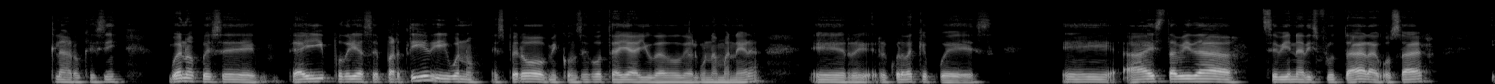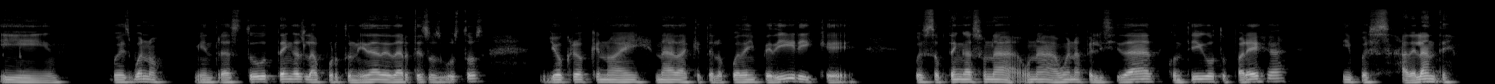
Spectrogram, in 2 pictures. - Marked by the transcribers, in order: other background noise; other noise
- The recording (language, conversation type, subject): Spanish, advice, ¿Por qué me siento culpable o ansioso al gastar en mí mismo?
